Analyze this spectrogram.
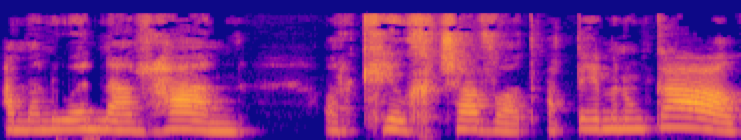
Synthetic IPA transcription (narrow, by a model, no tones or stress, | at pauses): amanuːənar̥an | ɔrkʰɪlˠχt͡ʃʰavɔd̥ab̥eːmanuːnɡaːlˠ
